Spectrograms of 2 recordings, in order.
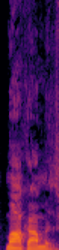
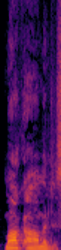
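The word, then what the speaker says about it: Marc Almond: But sure, when I was growing up back in the day, Mark Almond supposedly was having... Mark Almond was having sexual intercourse with a horse that ejaculated inside him. – Oh, right. – Yeah. – Who's he? – Mark Almond, soft cell.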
